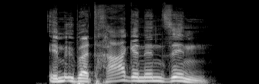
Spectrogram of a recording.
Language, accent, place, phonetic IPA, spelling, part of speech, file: German, Germany, Berlin, [ɪm yːbɐˈtʁaːɡənən zɪn], im übertragenen Sinn, phrase, De-im übertragenen Sinn.ogg
- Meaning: alternative form of im übertragenen Sinne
